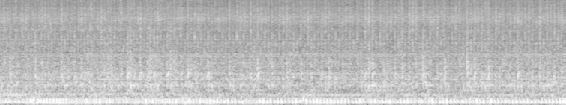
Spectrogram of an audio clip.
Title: Engine knock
